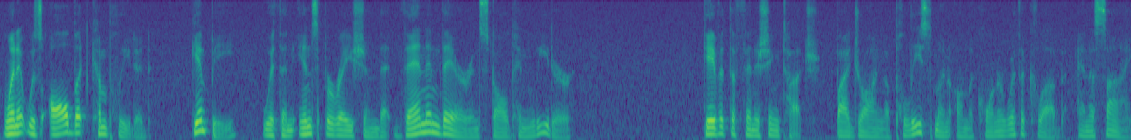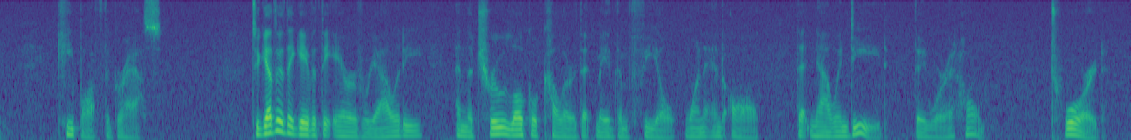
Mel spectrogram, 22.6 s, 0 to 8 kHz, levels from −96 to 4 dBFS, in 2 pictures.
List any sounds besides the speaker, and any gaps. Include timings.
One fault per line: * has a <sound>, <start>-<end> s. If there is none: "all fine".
all fine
